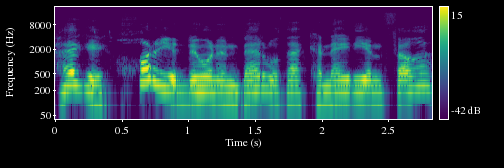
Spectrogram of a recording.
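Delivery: high, swooping, sing-song Texan cartoon drawl, laid on thick. Describing a meme video, the speaker does the Hank Hill voice. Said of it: "I did the voice of Hank".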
